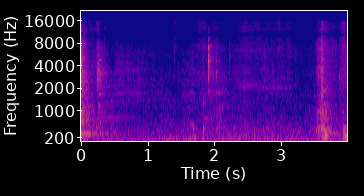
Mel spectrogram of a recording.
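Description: A few faint, scattered clicks and scrapes of a hand tool working at the hub of a furnace blower wheel, over a quiet background.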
